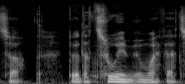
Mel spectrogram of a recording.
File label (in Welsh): "twym", Welsh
